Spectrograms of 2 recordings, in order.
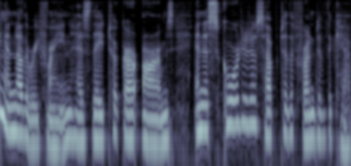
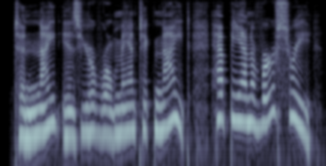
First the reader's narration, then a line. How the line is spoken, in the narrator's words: shouted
